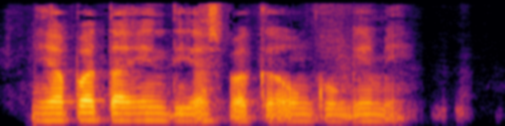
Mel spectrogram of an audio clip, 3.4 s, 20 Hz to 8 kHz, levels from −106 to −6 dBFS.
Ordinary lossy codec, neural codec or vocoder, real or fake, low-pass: AAC, 32 kbps; none; real; 7.2 kHz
